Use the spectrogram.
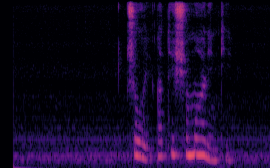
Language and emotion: Russian, neutral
